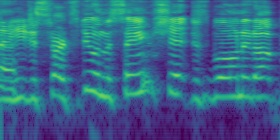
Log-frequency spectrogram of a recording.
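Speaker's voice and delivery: normal talking voice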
